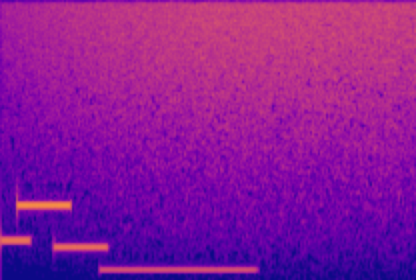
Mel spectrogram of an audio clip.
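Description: Synthesized electronic beeps: three short single-pitch tones that jump up and down in pitch, then one long low tone lasting about a second and a half, over a steady static hiss that grows fainter once the tone stops.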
